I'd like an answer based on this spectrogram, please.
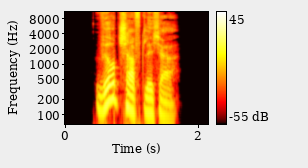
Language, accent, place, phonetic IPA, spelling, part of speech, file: German, Germany, Berlin, [ˈvɪʁtʃaftlɪçɐ], wirtschaftlicher, adjective, De-wirtschaftlicher.ogg
- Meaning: inflection of wirtschaftlich: 1. strong/mixed nominative masculine singular 2. strong genitive/dative feminine singular 3. strong genitive plural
